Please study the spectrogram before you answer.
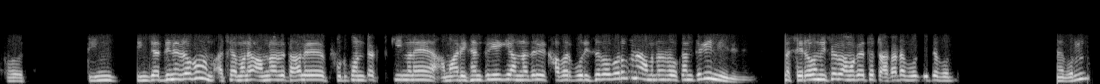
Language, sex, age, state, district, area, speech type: Bengali, male, 30-45, West Bengal, Paschim Medinipur, rural, conversation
